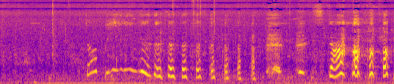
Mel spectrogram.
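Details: Linc, a baby Australian cattle dog, plays with larger puppies in a paddock, letting out a drawn-out wavering whine followed by a rapid series of short, sharp yelping barks, about a dozen, with a faint low hum underneath.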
